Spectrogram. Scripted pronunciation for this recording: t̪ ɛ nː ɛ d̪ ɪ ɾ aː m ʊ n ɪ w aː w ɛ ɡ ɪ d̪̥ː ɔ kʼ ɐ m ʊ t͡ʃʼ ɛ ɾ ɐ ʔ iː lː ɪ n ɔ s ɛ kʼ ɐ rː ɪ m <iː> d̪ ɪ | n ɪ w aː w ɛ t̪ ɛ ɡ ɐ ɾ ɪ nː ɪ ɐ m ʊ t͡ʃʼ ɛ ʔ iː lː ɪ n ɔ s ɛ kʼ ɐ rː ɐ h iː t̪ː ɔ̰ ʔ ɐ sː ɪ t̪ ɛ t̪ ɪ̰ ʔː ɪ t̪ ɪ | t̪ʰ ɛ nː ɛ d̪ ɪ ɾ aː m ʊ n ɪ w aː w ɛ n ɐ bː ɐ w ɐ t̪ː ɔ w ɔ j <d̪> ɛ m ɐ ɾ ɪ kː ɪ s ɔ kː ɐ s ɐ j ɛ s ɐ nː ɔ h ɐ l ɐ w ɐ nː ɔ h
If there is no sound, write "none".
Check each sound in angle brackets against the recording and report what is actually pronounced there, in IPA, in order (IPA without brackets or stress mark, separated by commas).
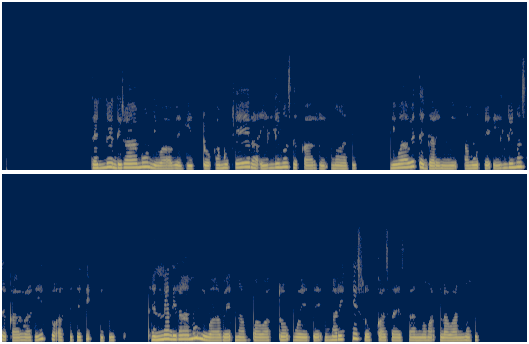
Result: aː, t̪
